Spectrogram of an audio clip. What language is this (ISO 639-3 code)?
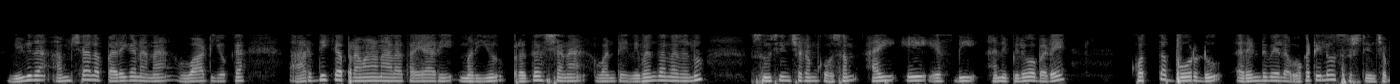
tel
